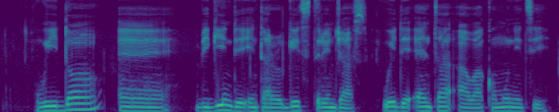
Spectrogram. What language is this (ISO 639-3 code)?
pcm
